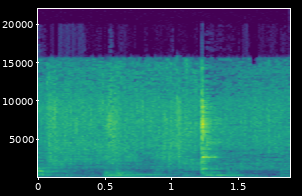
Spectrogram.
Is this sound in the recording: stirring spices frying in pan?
yes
